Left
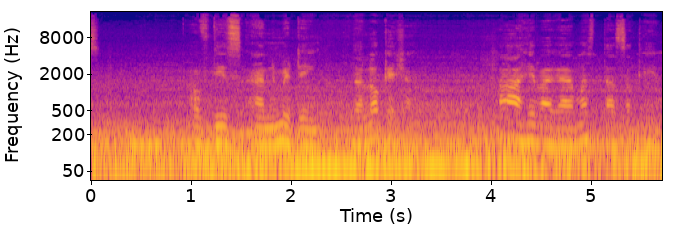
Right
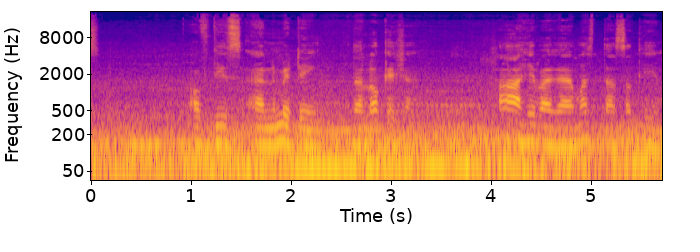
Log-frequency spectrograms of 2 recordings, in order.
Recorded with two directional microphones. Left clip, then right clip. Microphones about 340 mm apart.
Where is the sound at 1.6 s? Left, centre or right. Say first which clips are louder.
Right 5 dB; right.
